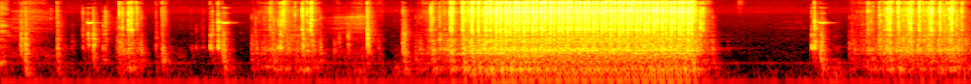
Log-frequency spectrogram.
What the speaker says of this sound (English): And then we're just going to sew all the way across there.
